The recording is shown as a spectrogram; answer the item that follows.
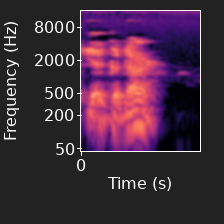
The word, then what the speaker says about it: Godard: Yeah, Godard. Well, it's spelled with a D. I'm just doing the French pronunciation.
